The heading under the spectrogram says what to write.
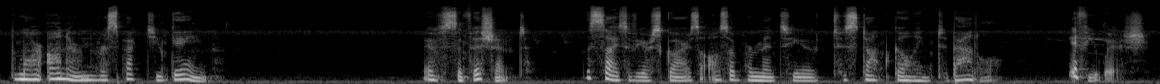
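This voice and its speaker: The elven guard captain, proud and commanding, is played by a woman whose fairly low, slightly rough voice is heavily acted in this scripted audio drama. She speaks softly, often half-whispering, with formal and deliberate phrasing.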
